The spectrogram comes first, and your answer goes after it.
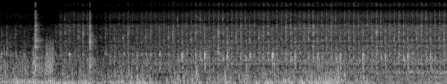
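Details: Mercedes T1 van, OM602.940 diesel, just rebuilt with a reworked head and driven since: steady idle with a light, regular tap over the diesel clatter; owner believes it is an injector tap, less smoky than before the rebuild.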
